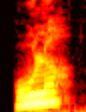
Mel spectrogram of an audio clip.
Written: ruller

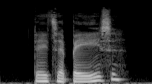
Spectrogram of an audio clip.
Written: database

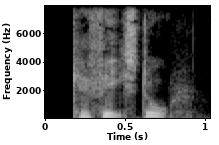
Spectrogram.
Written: caféstol

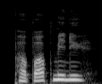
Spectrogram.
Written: menu

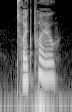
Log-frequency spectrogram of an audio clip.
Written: trykprøve

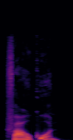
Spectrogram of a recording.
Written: farvekorn

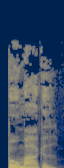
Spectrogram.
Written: bogmarked

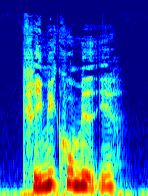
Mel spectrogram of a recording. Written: krimikomedie

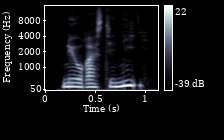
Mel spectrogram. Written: neurasteni

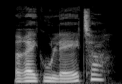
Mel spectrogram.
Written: regulator

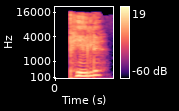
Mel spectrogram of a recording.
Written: pille

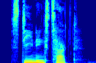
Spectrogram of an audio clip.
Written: stigningstakt

